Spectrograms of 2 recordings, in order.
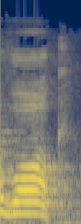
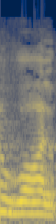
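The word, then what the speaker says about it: walk: लेकिन बच्चे कुछ जो पढ़ाई करते हैं ना, तो वो नहीं समझ पाते हैं बेचारे, उनको क्या बोल देते हैं? वॉल्क, ऐसे बोलते हैं वॉल्क, वॉल्क, जो कि ये गलत होता है।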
